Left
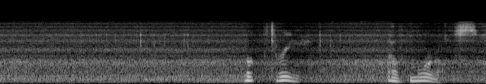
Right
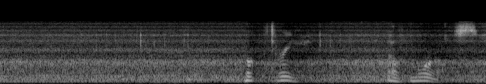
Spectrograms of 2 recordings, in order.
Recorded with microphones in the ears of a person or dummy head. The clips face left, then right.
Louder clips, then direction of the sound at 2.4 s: Left 10 dB; 80° left.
